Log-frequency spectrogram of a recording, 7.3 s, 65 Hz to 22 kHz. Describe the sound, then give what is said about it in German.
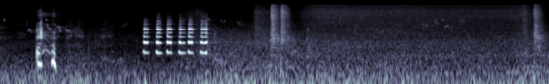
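A quick run of five short, bright horn toots rings out over a steady hum of traffic on the A9 motorway, at a spot where lorries park, with a couple of brief whooshing bursts of passing vehicles. “Wir sind zurück auf der A9, dort wo die Lkw parken, wo die Tracker in ihren Kabinen vor sich hindösen oder rauchen, wenn sie nicht gerade an ihren 40 Tonnen herumschrauben”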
